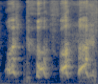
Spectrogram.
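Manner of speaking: high, drawn out through laughter; laughing disbelief. Real, not acted. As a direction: crack up in disbelief. Cracks up at the French story.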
